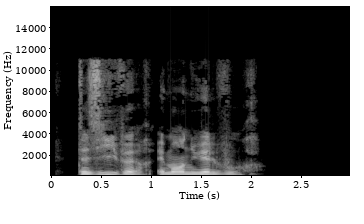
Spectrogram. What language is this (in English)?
Breton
